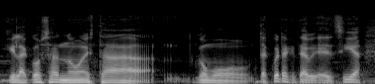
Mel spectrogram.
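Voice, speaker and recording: A man's voice: deep voice, normal speed, darkish tone, faint music behind. A man chatting as a guest, joking crudely and playfully. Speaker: podcast guest. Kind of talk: casual chat.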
